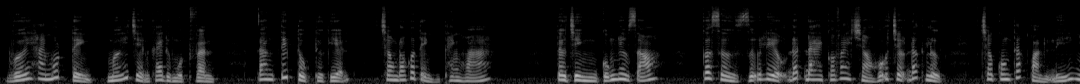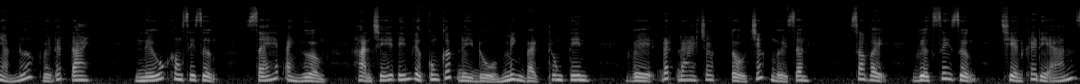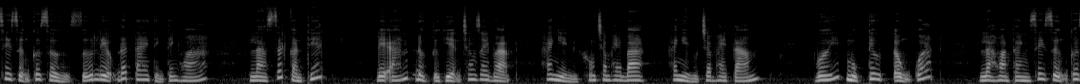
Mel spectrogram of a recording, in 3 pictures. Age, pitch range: 20-39, 175-230 Hz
